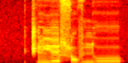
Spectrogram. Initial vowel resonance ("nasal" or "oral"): nasal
